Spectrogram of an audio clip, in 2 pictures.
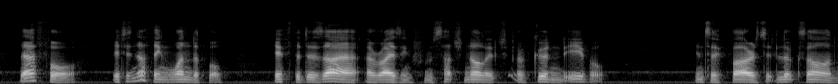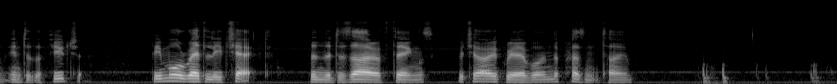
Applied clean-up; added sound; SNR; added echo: none; none; none; none.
